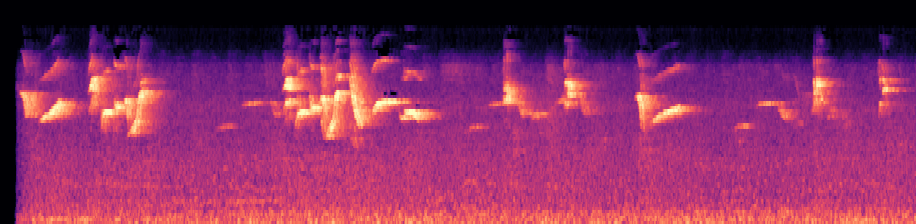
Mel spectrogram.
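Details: Oriental magpie-robin calling from a madan tree arbor: clear, varied whistled phrases with sliding and rising notes and some sharp chirps, given in bursts about every second or two, over a low steady background hum.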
